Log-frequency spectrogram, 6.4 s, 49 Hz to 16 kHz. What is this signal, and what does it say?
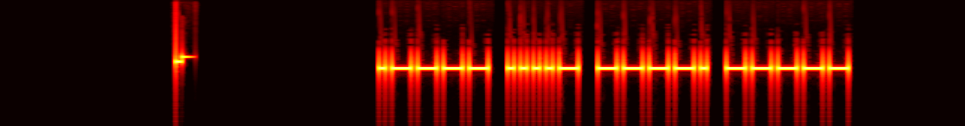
Morse code, heard as a keyed tone, about 28 wpm, 700 Hz. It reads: 1490
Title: Numbers - 4-Digit 28wpm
